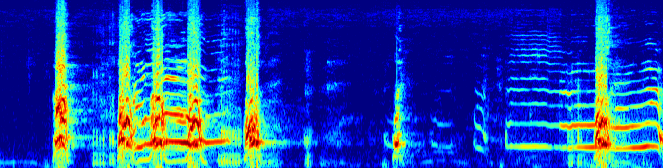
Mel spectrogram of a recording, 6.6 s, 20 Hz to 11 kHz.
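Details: Siberian Husky and a yard dog trying to bark, evening of 15 August 2018, Panoterai, Jonava district, Lithuania. Five sharp barks in quick succession, a lone bark, then a sustained tonal howl broken by one more bark.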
